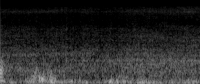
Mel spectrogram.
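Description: Chevy Malibu's 2.4 L Ecotec four-cylinder idling steadily, a low even hum.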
